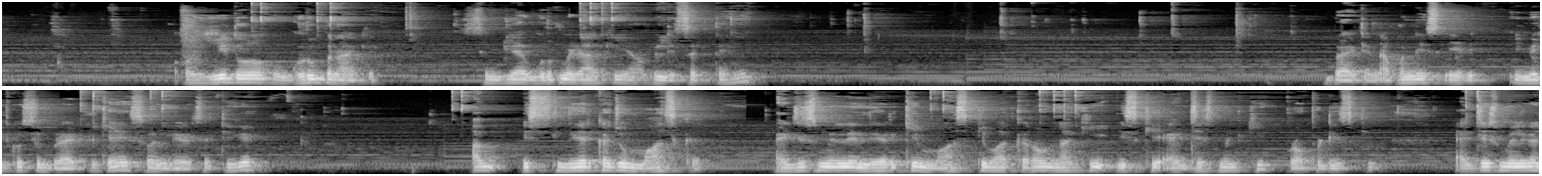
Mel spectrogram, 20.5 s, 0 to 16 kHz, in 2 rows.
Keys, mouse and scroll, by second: 1.1 click, 1.5 click, 2.4 ctrl+g, 3.3 click, 4.3-7.7 typing, 10.2 click, 15.1 click, 15.9 click, 19.4 click.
